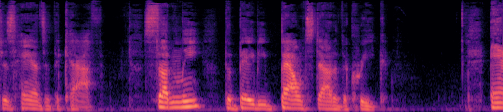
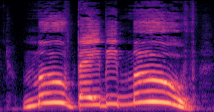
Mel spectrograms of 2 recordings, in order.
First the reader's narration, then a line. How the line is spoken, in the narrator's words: shouted Jack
